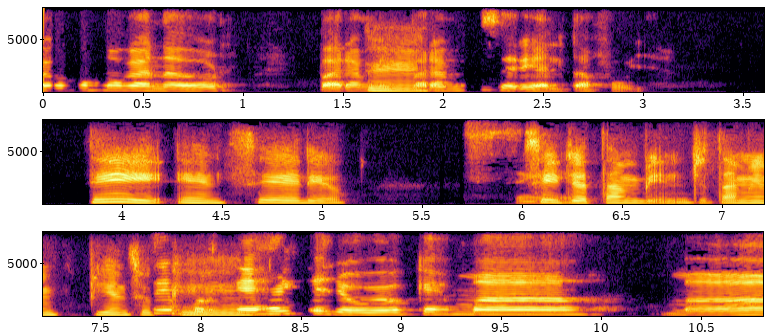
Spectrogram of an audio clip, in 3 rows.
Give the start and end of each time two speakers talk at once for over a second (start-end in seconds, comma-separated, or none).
none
